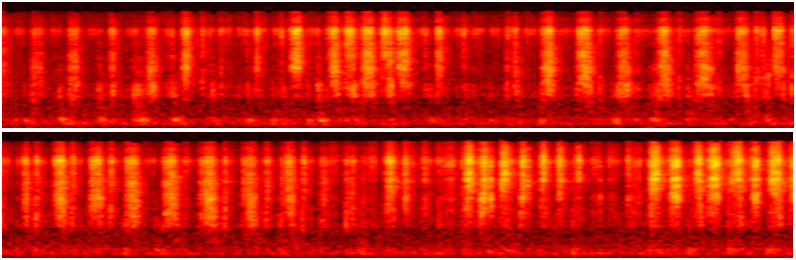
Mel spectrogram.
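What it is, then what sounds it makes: Scratch-art card being scratched. A wooden stylus rubs and scratches away larger areas of the black wax coating on a scratch-art card, clearing a fish shape with dense strokes. It makes dozens of quick, dry, bright scratching strokes in an uneven rhythm, each fading almost at once. The strokes grow louder and denser toward the end.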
